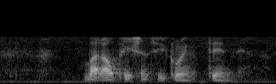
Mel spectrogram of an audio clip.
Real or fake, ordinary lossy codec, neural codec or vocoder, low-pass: real; AAC, 24 kbps; none; 3.6 kHz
